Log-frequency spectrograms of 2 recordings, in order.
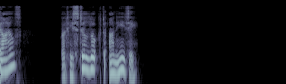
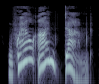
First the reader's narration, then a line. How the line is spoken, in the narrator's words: exclaimed Giles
